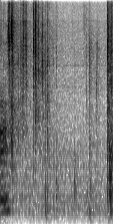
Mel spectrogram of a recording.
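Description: Plastic wrappers of small Snickers candy bars crinkling as they are torn open by hand, in light, scattered crackles.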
